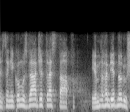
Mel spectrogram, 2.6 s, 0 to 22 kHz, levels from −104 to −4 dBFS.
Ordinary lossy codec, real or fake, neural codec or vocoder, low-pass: Opus, 32 kbps; fake; codec, 16 kHz in and 24 kHz out, 0.6 kbps, FocalCodec, streaming, 4096 codes; 7.2 kHz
